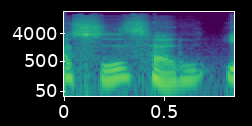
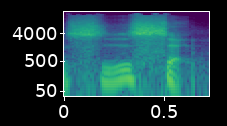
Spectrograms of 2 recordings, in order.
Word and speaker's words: 实沈: 那燕伯，那他的第二个小孩，比较小的小孩啊，叫做实沈，好，或这个实就是实在的实，沈就是。呃，沉默的沉啊，这个字也可以念成沈哈，或者你叫它时辰也可以，但我觉得念时辰有点怪，我把它念成时沈哈。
